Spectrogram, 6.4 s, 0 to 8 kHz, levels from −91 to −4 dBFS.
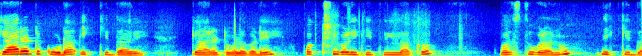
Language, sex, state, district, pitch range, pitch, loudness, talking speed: Kannada, female, Karnataka, Bidar, 260-320 Hz, 285 Hz, -19 LUFS, 85 wpm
